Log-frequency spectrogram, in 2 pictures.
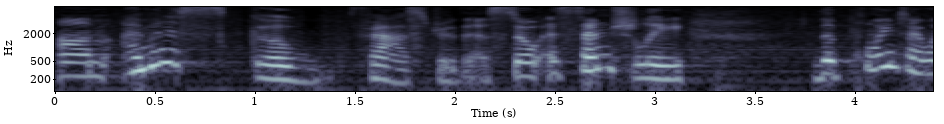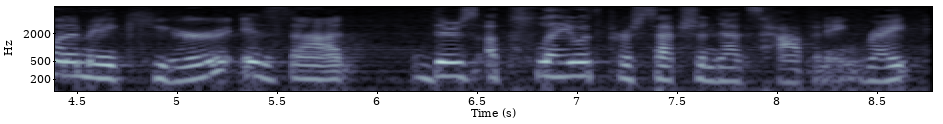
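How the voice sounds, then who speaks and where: A woman's voice: medium pitch, lively intonation, normal speed, vocal fry, poor audio. A woman presenting a scholarly paper at a conference, with a slight Boston accent, reading with casual asides and fillers in a lecture room. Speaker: conference speaker. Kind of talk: academic conference talk.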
